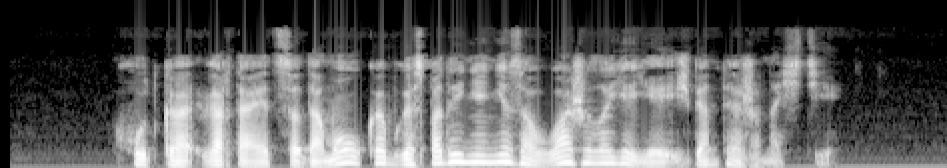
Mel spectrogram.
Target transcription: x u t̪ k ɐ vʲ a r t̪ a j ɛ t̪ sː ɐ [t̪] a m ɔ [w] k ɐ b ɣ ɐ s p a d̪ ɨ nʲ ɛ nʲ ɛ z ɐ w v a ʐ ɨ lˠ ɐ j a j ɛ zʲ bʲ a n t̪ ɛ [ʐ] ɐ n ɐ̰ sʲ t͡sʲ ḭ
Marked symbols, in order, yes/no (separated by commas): no, yes, yes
